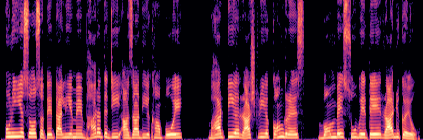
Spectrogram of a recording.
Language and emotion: Sindhi, neutral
